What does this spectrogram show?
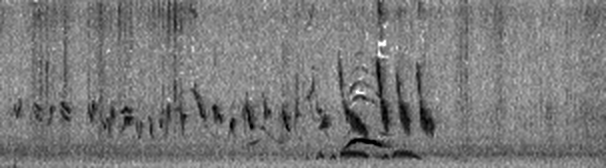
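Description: Wild birds calling: a quick run of short, high chirps, then a louder, lower call with a note that rises and falls a little past the middle.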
